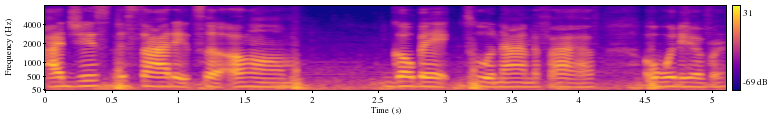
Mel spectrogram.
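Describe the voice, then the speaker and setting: A woman's very deep, low voice amid noticeable background noise. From Georgia, US South. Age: 30s. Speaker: social media coach and content creator. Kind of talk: casual livestream chat. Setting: in a car in traffic. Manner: casual, conversational.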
